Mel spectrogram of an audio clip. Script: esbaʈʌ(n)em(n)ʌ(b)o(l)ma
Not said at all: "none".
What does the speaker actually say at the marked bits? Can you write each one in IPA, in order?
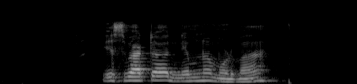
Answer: n, n, m, ɽ

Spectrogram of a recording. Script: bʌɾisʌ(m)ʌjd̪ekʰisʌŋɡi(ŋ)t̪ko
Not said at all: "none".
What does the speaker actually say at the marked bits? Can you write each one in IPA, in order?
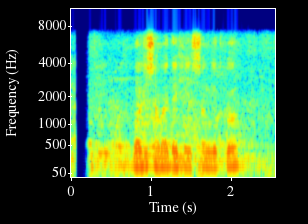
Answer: m, none

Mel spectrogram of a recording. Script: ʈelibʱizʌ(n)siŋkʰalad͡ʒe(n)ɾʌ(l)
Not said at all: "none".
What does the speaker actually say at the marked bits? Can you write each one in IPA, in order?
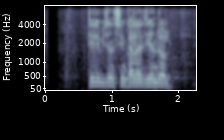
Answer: n, n, l

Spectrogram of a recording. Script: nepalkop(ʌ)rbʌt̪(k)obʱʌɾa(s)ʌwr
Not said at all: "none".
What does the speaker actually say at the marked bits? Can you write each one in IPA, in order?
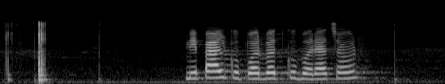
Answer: ʌ, k, t͡s

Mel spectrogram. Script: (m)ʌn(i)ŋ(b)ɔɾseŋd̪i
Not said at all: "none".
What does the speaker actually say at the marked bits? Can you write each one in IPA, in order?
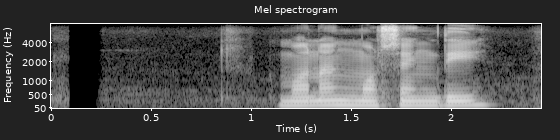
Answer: m, a, m

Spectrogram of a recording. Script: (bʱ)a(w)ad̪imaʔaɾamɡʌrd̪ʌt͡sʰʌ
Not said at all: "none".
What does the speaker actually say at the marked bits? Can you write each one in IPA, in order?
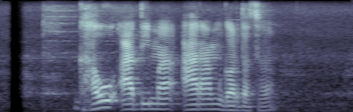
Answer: ɡʱ, w

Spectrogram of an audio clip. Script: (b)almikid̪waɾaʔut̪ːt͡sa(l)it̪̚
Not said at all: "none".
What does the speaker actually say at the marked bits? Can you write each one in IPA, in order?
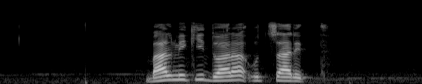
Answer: b, ɾ

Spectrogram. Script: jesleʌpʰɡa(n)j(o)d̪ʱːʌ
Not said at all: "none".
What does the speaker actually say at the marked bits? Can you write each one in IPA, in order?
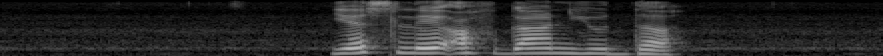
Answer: n, u

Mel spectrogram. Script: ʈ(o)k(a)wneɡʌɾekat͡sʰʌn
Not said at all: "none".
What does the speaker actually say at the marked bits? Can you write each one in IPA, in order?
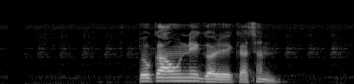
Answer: o, a

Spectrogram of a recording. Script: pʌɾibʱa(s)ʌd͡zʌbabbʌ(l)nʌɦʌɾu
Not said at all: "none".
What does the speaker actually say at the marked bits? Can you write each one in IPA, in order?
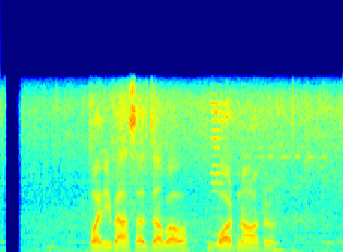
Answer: s, r

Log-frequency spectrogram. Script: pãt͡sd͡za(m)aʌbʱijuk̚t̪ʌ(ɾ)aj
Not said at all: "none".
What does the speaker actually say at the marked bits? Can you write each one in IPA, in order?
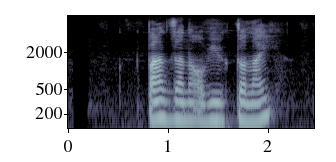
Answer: n, l

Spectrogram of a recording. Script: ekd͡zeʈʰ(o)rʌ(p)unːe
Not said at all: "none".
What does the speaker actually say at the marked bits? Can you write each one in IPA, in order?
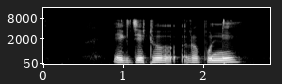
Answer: o, p

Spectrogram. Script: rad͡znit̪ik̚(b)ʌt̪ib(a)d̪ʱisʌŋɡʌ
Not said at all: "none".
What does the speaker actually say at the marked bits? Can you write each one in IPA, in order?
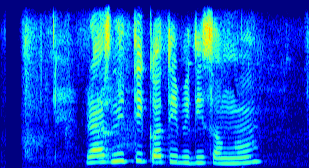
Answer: ɡ, i

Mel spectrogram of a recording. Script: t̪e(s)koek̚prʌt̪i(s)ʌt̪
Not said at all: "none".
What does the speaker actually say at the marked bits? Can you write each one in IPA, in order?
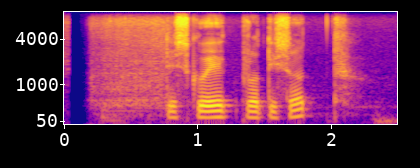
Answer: s, s

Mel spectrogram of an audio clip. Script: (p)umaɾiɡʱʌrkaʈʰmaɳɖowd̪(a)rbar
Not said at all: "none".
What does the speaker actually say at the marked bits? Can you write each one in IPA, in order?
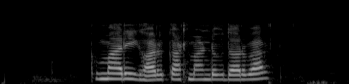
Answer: k, ʌ

